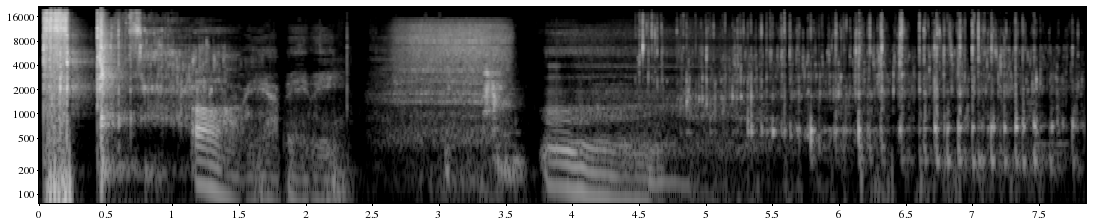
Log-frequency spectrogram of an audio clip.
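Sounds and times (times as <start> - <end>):
drink pouring from a can with bubbly gurgles: 0.5 - 1.4, 4.5 - 7.8
speech: 1.2 - 4.7.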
